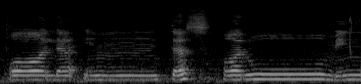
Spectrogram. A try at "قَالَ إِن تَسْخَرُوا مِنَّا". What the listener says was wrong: لا تمد زيادة، مد طبيعي.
